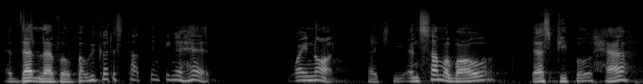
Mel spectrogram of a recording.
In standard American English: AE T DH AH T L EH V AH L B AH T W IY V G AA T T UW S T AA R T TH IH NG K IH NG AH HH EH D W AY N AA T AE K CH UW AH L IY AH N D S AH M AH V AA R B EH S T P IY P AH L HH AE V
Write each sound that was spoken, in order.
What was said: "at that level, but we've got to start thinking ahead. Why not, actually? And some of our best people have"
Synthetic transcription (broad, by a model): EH T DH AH T L EH V AH L B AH T W IY G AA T T UW S T AA T TH IH NG K IH NG AH HH EH D W AY N AA T AE K CH UW AH L IY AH N S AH M AH V AA W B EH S P IY P AH L HH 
